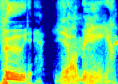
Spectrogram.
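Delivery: loud, rasping, creaky, rough put-on monster voice. Voicing the mimic as it moves toward a man: mimic monster voice. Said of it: "It's like".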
